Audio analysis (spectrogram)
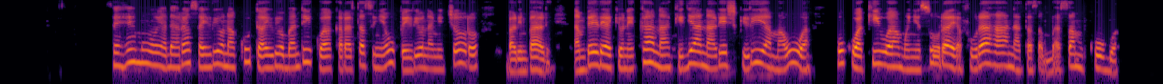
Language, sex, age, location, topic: Swahili, female, 50+, Dar es Salaam, education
